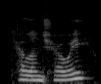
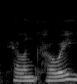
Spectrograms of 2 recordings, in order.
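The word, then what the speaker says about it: Kalanchoe: it it's a succulent Kellen Joey or Kellen Coe depending how you pronounce it um and I've got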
